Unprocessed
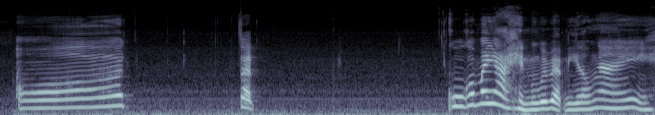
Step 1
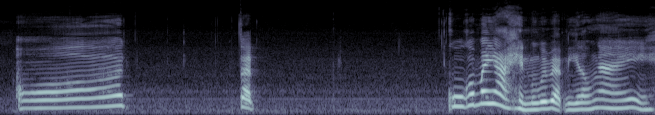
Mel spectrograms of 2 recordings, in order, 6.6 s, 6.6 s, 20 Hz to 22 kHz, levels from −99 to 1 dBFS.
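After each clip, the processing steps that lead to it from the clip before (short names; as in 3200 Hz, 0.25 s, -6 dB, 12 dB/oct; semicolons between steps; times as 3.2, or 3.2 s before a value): Bessel high-pass 200 Hz, order 4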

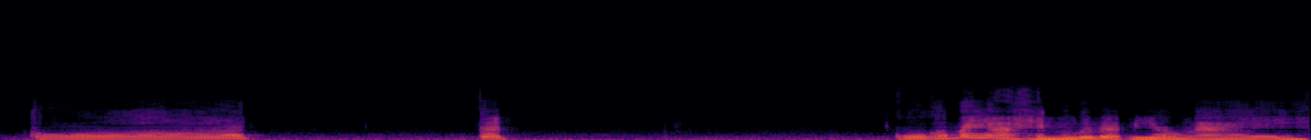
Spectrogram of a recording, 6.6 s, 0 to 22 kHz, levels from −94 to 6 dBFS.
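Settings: chord vocoder minor triad, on D3; gain -8.5 dB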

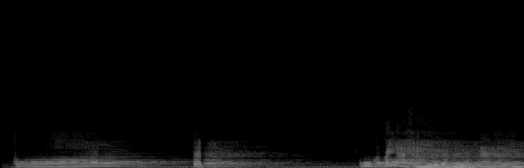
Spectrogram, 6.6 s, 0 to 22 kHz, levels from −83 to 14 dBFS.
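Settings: plate-style reverb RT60 2.8 s, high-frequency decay 0.95×, pre-delay 0.11 s, DRR 0.5 dB; gain -2.5 dB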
